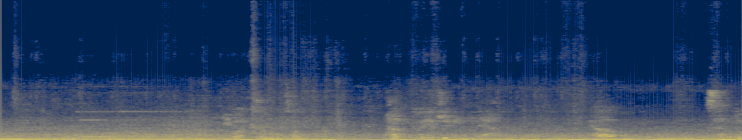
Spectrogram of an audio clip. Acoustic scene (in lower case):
bus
